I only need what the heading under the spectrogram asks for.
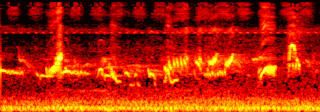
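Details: Greater green leafbird (green cucak) in gacor masteran song, opening its wings: a continuous chatter of short warbled and trilled whistles with scattered sharp high notes, over a constant low rumble.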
